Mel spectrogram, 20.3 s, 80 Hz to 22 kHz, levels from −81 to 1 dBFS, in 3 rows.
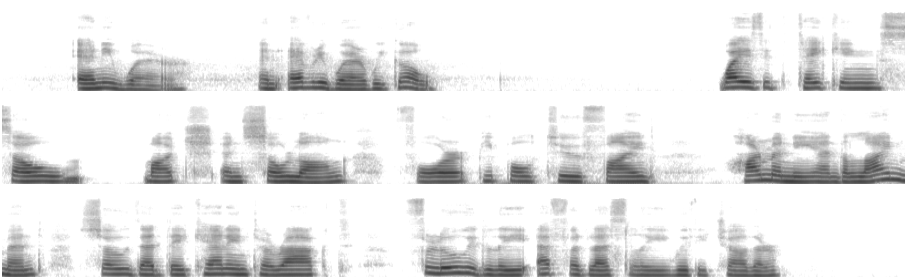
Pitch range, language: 165-195 Hz, English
